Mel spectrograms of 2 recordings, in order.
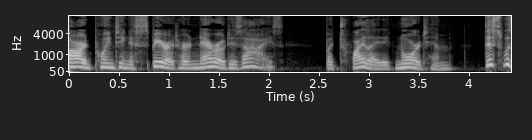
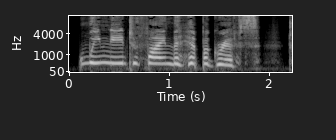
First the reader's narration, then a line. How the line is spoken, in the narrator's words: Twilight called out bravely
